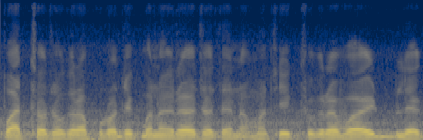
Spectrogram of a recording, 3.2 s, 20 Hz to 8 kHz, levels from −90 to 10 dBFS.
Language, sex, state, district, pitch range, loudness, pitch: Gujarati, male, Gujarat, Gandhinagar, 140-145 Hz, -15 LUFS, 140 Hz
